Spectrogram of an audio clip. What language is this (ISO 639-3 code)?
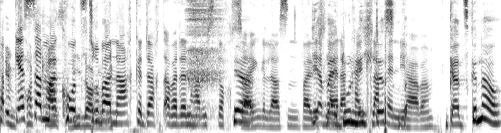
deu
